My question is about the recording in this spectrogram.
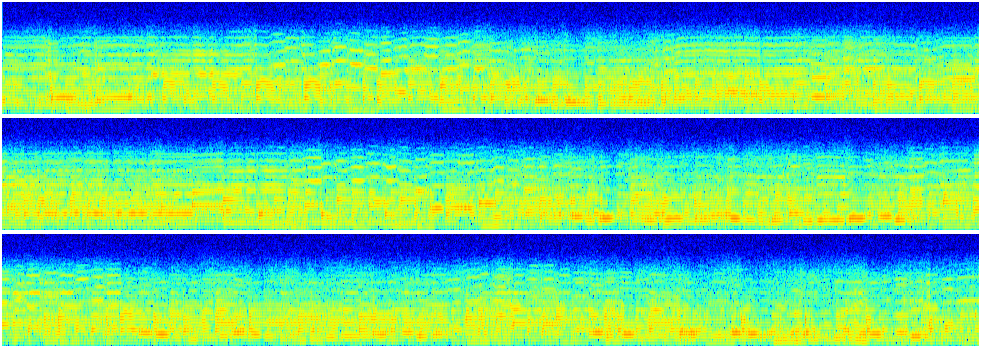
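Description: Fiddle and five-string banjo playing a bluegrass tune together, the bowed fiddle carrying the melody in quickly changing notes over the banjo's picking. The old recording sounds thin, with little bass or treble.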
